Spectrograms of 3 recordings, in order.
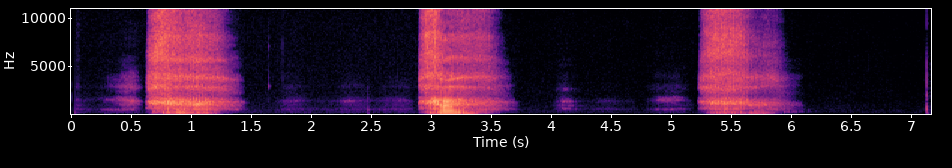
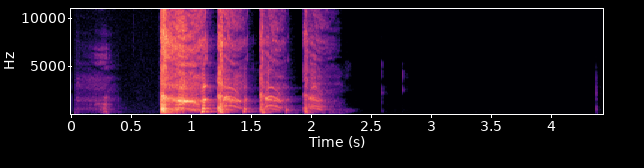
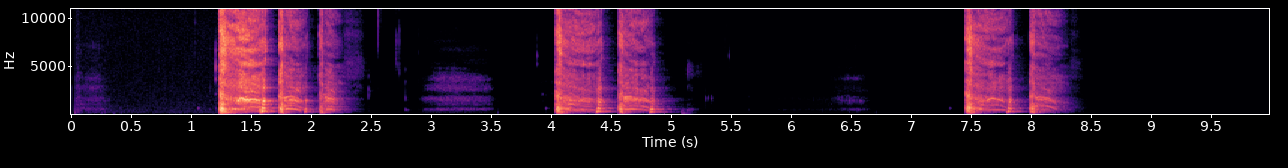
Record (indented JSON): {
  "exhalation_length": "7.2 s",
  "exhalation_amplitude": 29247,
  "exhalation_signal_mean_std_ratio": 0.36,
  "cough_length": "4.4 s",
  "cough_amplitude": 32768,
  "cough_signal_mean_std_ratio": 0.29,
  "three_cough_length": "10.0 s",
  "three_cough_amplitude": 32768,
  "three_cough_signal_mean_std_ratio": 0.27,
  "survey_phase": "beta (2021-08-13 to 2022-03-07)",
  "age": "65+",
  "gender": "Female",
  "wearing_mask": "No",
  "symptom_cough_any": true,
  "symptom_runny_or_blocked_nose": true,
  "symptom_onset": "3 days",
  "smoker_status": "Never smoked",
  "respiratory_condition_asthma": false,
  "respiratory_condition_other": false,
  "recruitment_source": "Test and Trace",
  "submission_delay": "1 day",
  "covid_test_result": "Positive",
  "covid_test_method": "RT-qPCR",
  "covid_ct_value": 20.8,
  "covid_ct_gene": "ORF1ab gene"
}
